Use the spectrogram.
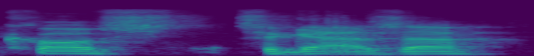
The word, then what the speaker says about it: Khoshtaghaza: your surname Casta Gaza it's quite easy if you break it down so yeah it cost to Gaza it makes it quite easy it's probably pronounced as a little bit slightly different than that but it's the easiest way of kind of pronouncing it and remembering it right when I first got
